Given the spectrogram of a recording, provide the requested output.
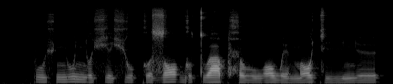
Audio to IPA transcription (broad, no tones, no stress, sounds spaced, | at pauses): p uː ç ɲ u ɲ ɔ ç e ç u k ʊ z ɔ ɡ ʊ tʷ aː p ħ uː w ɔ w e n ɔ c iː ɲ ɪː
